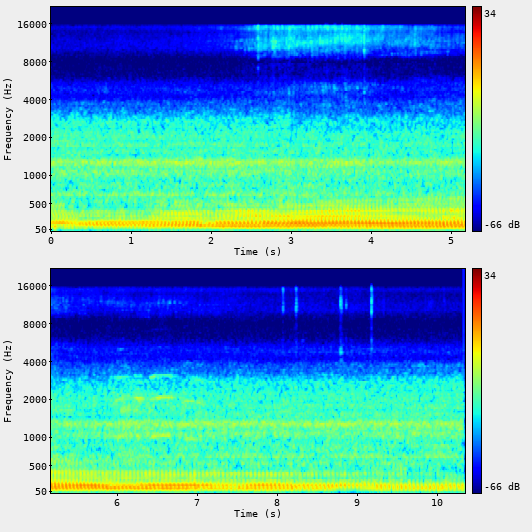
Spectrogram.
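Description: An engine running, a low steady hum that grows louder over the first few seconds and eases off toward the end.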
